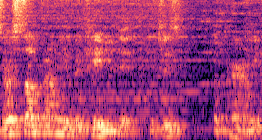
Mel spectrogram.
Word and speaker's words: katydid: They're a subfamily of the katydid, which is apparently how you pronounce it.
